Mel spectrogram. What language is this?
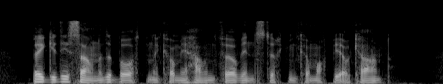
Norwegian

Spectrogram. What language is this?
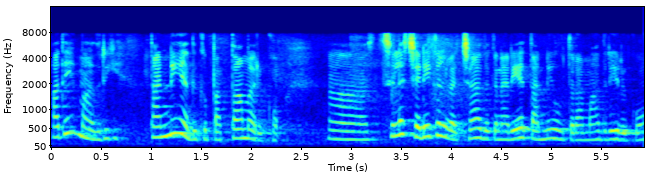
Tamil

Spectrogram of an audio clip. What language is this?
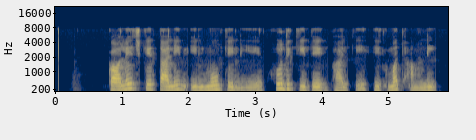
Urdu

